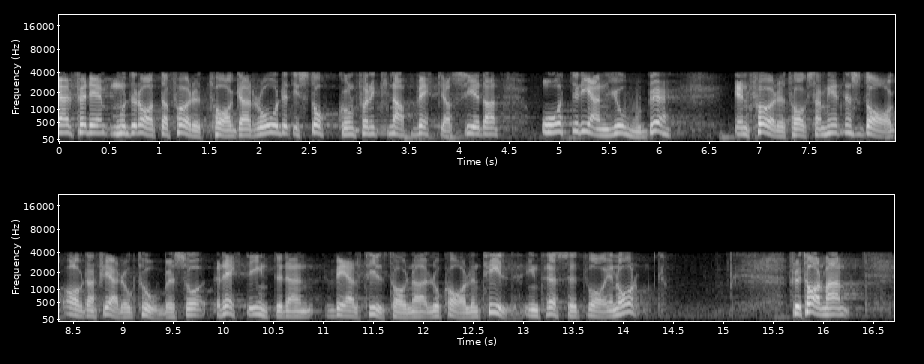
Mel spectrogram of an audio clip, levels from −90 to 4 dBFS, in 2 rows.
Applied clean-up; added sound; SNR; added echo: none; none; none; none.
